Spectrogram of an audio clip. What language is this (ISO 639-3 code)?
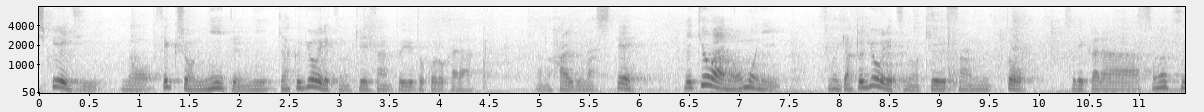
jpn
